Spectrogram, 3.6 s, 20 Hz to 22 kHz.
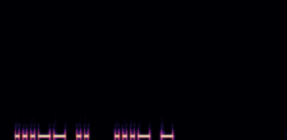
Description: Morse code, heard as a keyed tone, about 25 wpm, 700 Hz. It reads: 3I VT
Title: Winter Field Day Exchanges Encore 25wpm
